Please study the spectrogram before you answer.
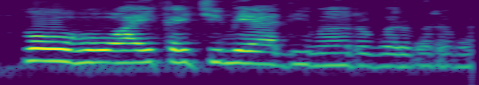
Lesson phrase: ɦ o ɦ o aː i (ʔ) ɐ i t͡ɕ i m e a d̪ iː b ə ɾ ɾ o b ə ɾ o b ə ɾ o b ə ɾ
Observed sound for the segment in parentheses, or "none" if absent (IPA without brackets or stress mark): k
